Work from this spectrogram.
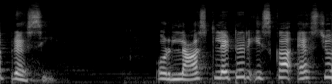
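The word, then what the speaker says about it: précis: और हम भी पहले प्रेस इसे मुतालिक इंट्रोडक्शन ही देंगे तो सबसे पहले बात आती है उसकी प्रनंसीएशन कि अ है तो उसकी प्रनंसीएशन में जो उसका लास्ट लेटर एस है वह साइलेंट होगा का यूज लिया है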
